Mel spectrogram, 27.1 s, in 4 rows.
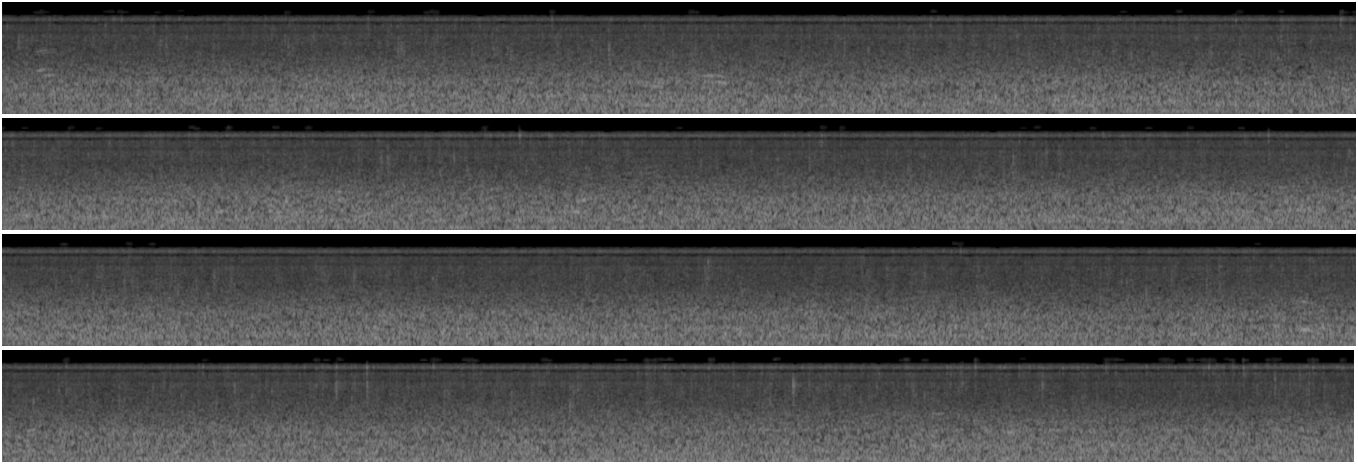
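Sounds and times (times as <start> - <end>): steady rain hiss: 0.0 - 27.0.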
